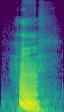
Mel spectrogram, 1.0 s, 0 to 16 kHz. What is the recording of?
Speech > Solo speech
Doubt - Humm
dialogue, doubt, FR-AV2, Human, Male, Man, Mid-20s, Neumann, NPC, oneshot, singletake, Single-take, skeptic, skepticism, sound, talk, Tascam, U67, Video-game, Vocal, voice, Voice-acting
